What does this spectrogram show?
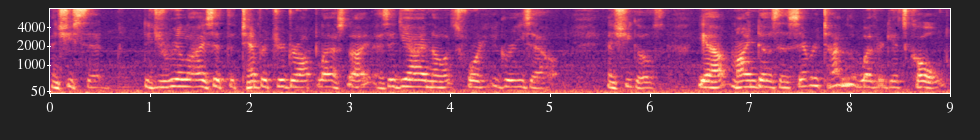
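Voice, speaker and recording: In a room with audible echo, a woman speaks at a fairly quick pace. Her pitch sits fairly high. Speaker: diabetic vlogger sharing personal experience. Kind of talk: casual personal talk to camera. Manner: halting, many filler words.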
